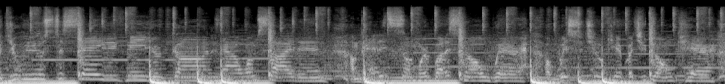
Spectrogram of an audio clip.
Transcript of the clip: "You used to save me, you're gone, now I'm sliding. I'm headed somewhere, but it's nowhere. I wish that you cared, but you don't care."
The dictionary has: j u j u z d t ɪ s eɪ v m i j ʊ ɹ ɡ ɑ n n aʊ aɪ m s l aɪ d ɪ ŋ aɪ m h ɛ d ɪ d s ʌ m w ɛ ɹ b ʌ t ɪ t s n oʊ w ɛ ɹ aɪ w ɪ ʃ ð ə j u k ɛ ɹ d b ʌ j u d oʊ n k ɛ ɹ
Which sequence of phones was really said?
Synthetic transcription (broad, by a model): j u j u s t ɪ s eɪ w m i j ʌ ɹ ɡ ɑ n n aʊ aɪ m s aɪ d ɪ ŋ aɪ m h ɛ d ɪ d s ʌ m w ɛ ɹ b ʌ t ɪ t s n oʊ w ɛ ɹ aɪ w ɪ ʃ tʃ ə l k ɛ ɹ b ʌ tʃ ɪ d oʊ n k ɛ ɹ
